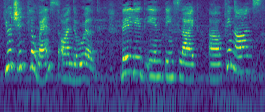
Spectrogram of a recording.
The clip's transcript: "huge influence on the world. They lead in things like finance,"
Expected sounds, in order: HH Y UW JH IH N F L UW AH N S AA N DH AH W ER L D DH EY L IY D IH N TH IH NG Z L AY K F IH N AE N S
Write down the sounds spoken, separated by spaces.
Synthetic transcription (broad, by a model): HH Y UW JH IH N F L UW AH N S AA N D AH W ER L D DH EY L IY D IH N T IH NG S L AY K F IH N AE N S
